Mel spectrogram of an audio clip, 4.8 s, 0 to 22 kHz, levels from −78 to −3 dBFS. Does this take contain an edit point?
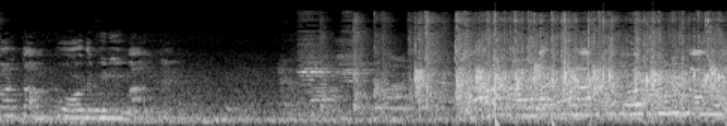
no; 0 cuts

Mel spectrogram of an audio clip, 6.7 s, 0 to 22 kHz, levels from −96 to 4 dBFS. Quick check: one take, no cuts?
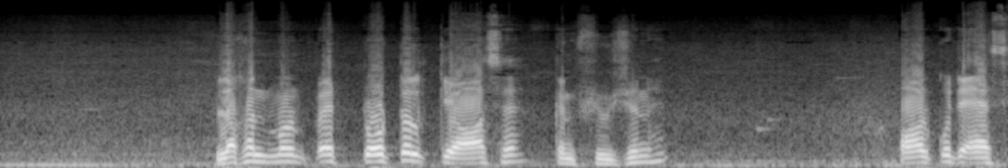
yes; 0 cuts

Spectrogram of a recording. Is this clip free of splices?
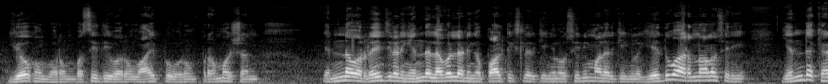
yes; 0 cuts

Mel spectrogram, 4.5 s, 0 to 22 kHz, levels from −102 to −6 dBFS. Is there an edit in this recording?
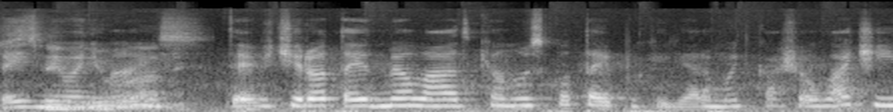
yes; 1 cut; at 1.0 s

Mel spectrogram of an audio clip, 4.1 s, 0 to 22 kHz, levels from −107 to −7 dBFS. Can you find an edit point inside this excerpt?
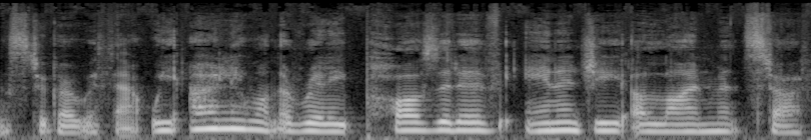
no; 0 cuts

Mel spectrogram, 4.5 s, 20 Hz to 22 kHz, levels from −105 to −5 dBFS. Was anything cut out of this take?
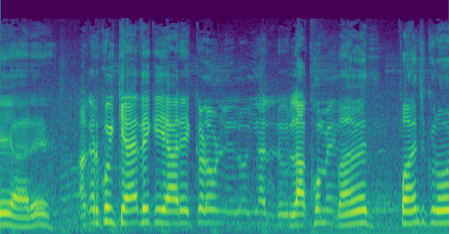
no; 0 cuts

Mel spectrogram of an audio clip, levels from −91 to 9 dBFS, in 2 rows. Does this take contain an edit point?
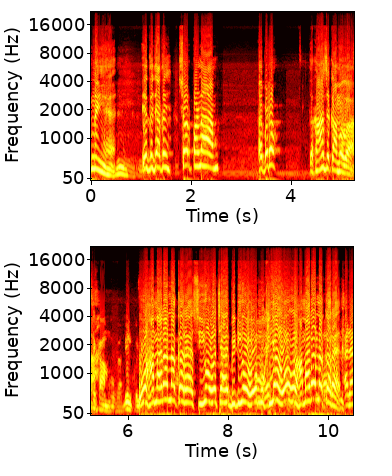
no; 0 cuts

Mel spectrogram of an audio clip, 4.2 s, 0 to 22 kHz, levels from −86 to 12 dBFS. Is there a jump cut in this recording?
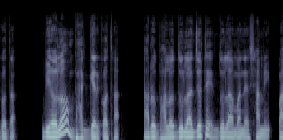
no; 0 cuts

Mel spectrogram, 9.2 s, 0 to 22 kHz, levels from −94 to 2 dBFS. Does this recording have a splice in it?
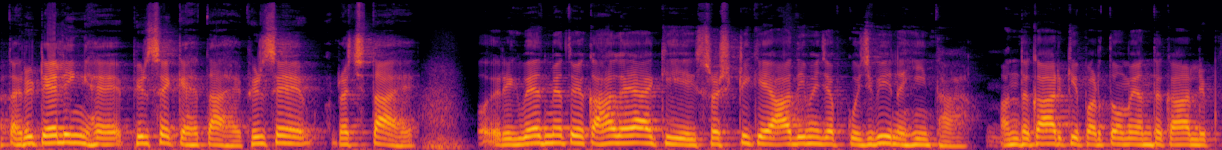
yes; 1 cut; at 3.6 s

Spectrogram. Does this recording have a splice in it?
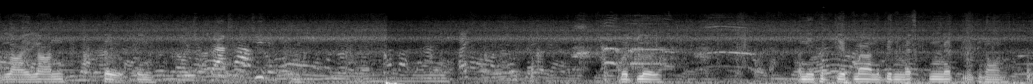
no; 0 cuts

